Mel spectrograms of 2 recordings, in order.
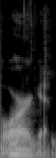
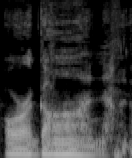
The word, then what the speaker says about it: Oregon: I just recently learned the pronunciation of Oregon, and it's not Oregon uh, out here in Minnesota, where we, we, give the long O's to everything.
